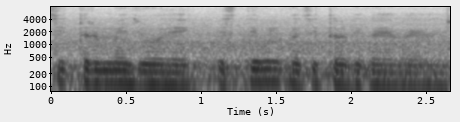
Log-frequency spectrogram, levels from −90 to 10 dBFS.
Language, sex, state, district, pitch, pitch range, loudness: Hindi, male, Arunachal Pradesh, Lower Dibang Valley, 115 Hz, 110-125 Hz, -15 LUFS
